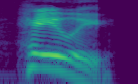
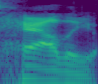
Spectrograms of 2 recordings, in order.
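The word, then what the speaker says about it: Hally: it's like that but the guy in the audible says hayley and i don't think that's how it's spelled i'll i'll have to look myself because i hadn't looked at it but if it's spelled the way that you have it spelled here that's halley all day long yeah man that's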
